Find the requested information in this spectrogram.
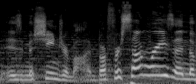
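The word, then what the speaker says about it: MachineDramon: all of the characters in that game were pronouncing it as machine Dmon instead of instead of Machine Drammon, which is the correct pronunciation is Machine Drammon.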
